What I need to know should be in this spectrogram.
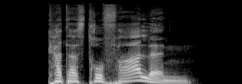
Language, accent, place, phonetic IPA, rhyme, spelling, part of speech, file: German, Germany, Berlin, [katastʁoˈfaːlən], -aːlən, katastrophalen, adjective, De-katastrophalen.ogg
- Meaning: inflection of katastrophal: 1. strong genitive masculine/neuter singular 2. weak/mixed genitive/dative all-gender singular 3. strong/weak/mixed accusative masculine singular 4. strong dative plural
